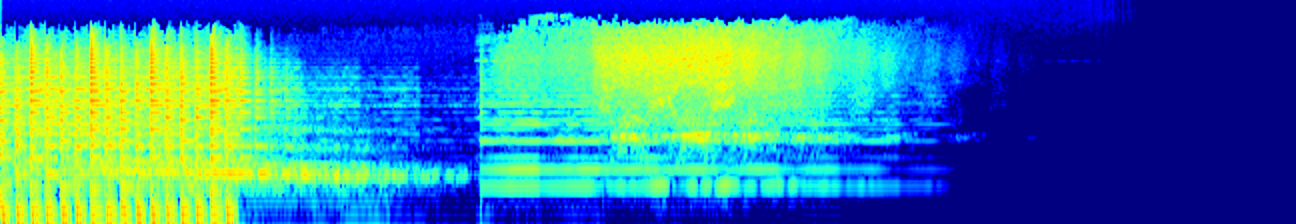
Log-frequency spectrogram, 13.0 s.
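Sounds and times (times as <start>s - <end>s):
synthesizers: 0.0s - 9.3s.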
